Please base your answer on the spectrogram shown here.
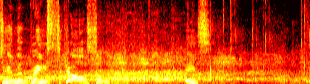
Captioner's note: audience laughs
